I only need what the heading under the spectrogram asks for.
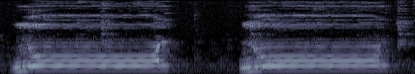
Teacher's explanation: নুনেও same মেমের মতো 3 আলিফ টান দিয়ে আমাদেরকে বলতে হবে।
